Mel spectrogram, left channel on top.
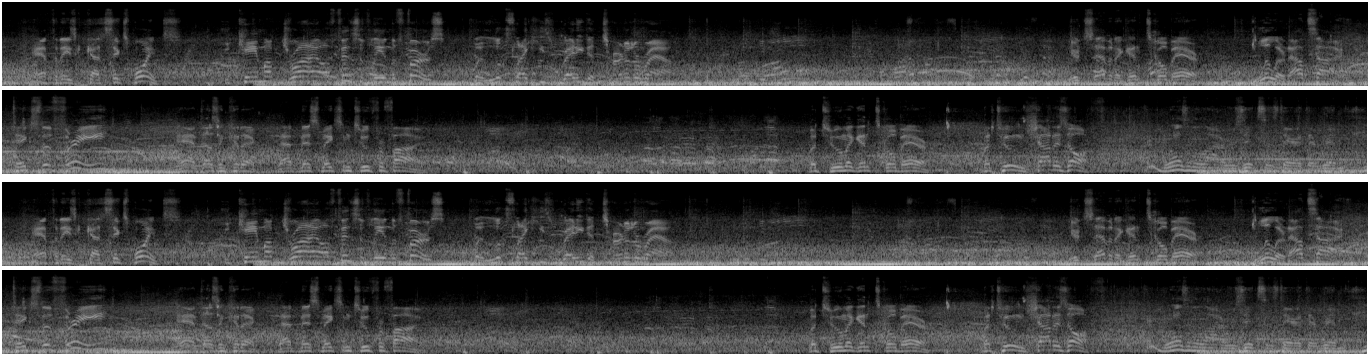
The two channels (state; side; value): normal; both; correlation 0.64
